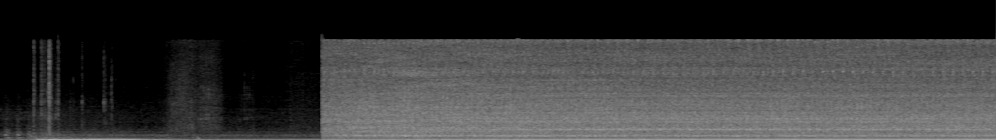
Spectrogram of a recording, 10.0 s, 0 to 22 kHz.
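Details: 2006 Ford Fiesta ST after fixing the vibrating manifold heat shield and venting the breather to a mini air filter: the engine catches after a short crank and settles into a smooth, even idle with a steady exhaust note and no rattles.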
